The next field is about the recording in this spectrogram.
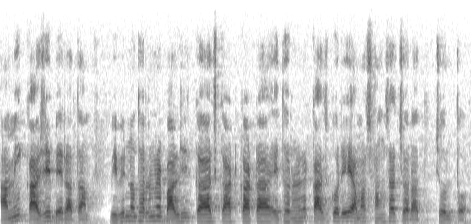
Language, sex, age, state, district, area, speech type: Bengali, male, 45-60, West Bengal, Jhargram, rural, spontaneous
